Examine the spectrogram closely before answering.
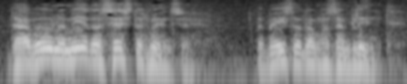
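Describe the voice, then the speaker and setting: A very husky, rough-edged man in an old radio drama, a loudmouthed agitator now leading survivors. He speaks bluntly and lectures with coarse, practical force at a middling pitch. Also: animated, fairly quick. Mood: earnest, lecturing. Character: blunt, loudmouthed male labour agitator turned pragmatic survivor leader. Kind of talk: 1960s radio drama acting. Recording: muffled-edged 1969 radio play recording.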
